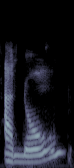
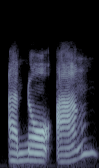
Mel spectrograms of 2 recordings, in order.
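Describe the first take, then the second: First: It is merged into one word. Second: It is said as two separate words. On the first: "I would say anong" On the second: "whether it's ano ang"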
